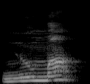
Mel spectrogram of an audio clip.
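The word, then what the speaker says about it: pneuma: नूमा हाग्योन, पी से शुरू होता है, पी साइलेंट है, नूमा हाग्योन, हाग्योन इज होली, नूमा इज स्पिरिट।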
